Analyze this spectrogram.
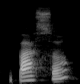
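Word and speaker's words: vaso: Examples are baso meaning glass, bentana meaning window, and bino meaning wine. So, baso, bentana, vino, and that's the letter ube which is often pronounced as a b in Spanish.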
